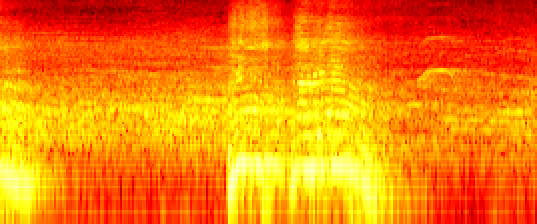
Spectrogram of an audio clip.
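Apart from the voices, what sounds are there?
children cheering for the girls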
